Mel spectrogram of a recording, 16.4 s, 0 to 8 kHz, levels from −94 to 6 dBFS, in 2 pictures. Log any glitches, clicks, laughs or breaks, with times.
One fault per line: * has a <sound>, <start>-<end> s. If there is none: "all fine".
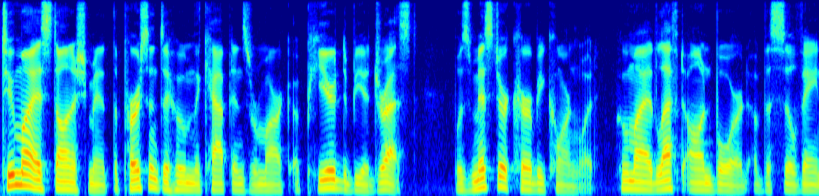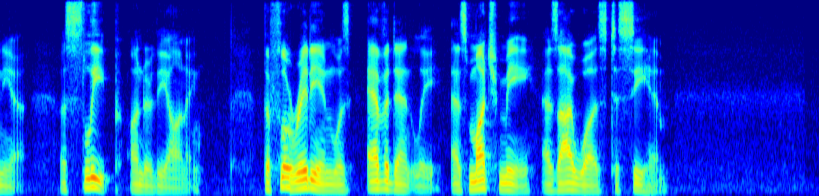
all fine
